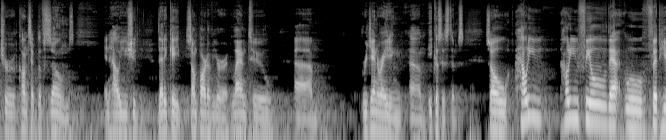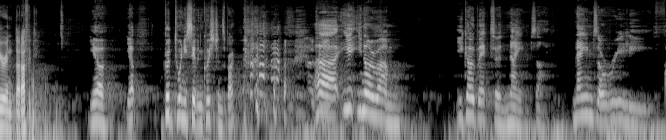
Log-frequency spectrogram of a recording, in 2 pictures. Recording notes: The sound may be a bit weird, as it was recorded on the go in the car going to Uawa.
